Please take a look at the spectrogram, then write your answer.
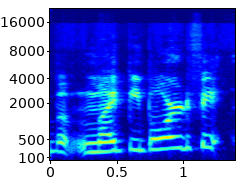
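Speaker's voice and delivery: ordinary talk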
